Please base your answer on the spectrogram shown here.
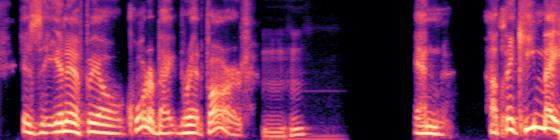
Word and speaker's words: Favre: on this already but Brett Favre not father apparently because that was the Something About Mary pronunciation that only I've heard but yeah he he's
